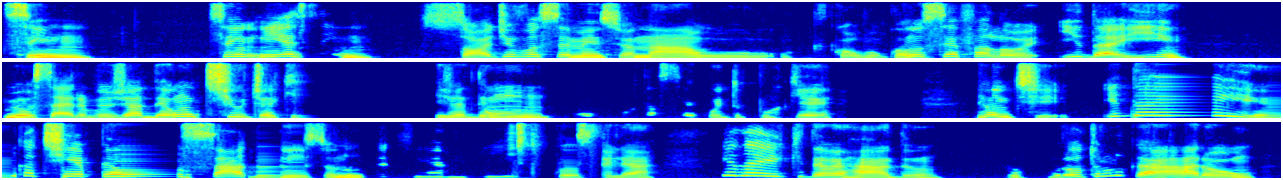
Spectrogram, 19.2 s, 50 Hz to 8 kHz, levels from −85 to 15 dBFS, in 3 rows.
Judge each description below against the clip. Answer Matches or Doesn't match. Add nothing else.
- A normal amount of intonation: Doesn't match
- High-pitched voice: Matches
